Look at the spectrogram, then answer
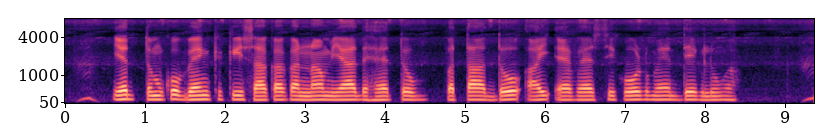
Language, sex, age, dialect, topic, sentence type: Hindi, male, 25-30, Kanauji Braj Bhasha, banking, statement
